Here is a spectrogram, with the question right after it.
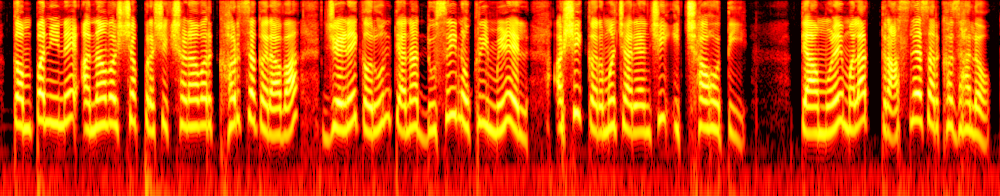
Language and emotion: Marathi, angry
